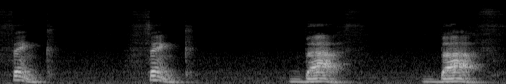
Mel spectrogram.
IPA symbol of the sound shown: θ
